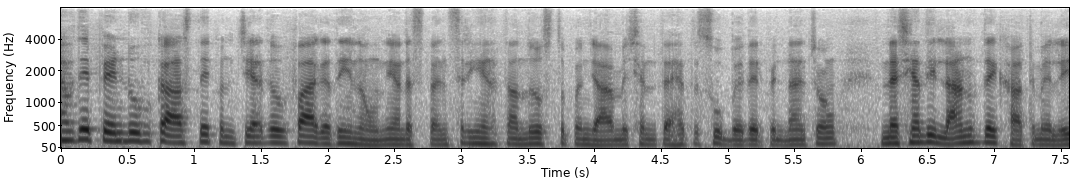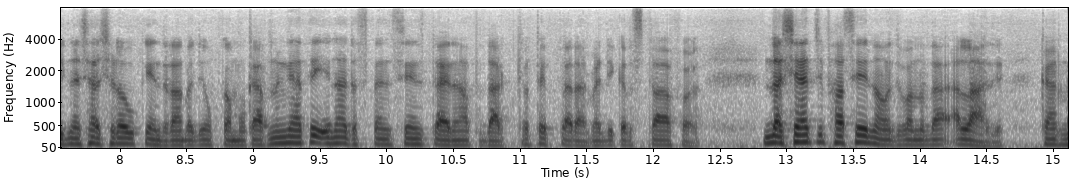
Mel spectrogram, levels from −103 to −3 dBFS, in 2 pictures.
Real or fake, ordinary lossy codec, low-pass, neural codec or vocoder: fake; none; none; codec, 16 kHz, 0.8 kbps, ZipCodec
